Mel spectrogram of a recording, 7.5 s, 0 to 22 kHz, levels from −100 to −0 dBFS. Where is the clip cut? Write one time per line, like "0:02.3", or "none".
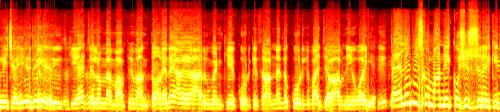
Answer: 0:02.4
0:05.5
